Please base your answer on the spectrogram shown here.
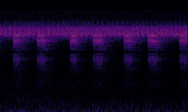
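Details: At night, a corn crake rasps in pairs, a dry double 'crex-crex' about every second, over a steady high hiss of crickets.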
